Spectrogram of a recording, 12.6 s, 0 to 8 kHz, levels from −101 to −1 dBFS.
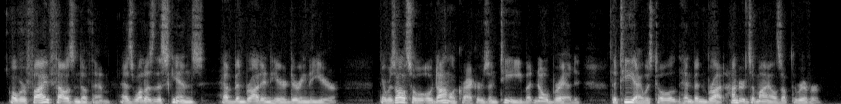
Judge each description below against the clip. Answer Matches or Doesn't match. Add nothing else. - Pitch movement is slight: Doesn't match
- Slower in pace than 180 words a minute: Doesn't match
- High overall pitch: Doesn't match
